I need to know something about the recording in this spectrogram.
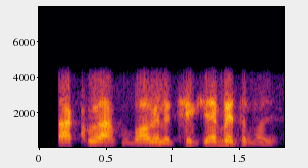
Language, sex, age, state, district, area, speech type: Maithili, male, 18-30, Bihar, Darbhanga, rural, conversation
